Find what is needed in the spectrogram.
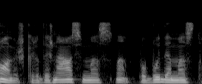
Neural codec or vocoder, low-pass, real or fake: none; 7.2 kHz; real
